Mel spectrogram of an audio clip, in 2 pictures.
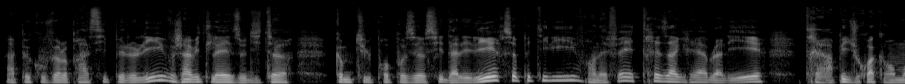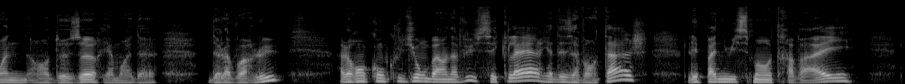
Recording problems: none

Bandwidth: 15.5 kHz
